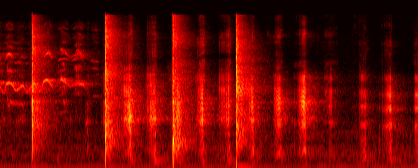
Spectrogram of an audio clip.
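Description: Four loud, sharp hand claps about two-thirds of a second apart, from a man laughing hard, followed by quicker, softer pulses of breathy laughter.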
